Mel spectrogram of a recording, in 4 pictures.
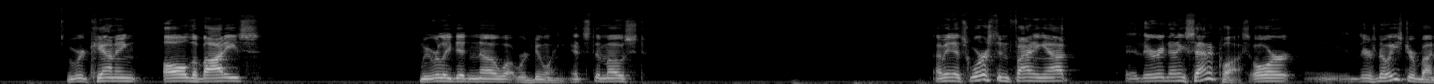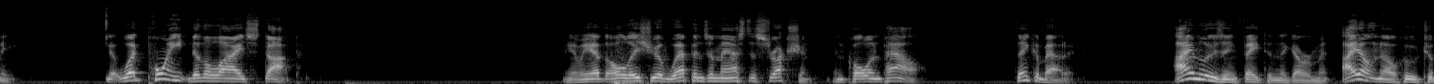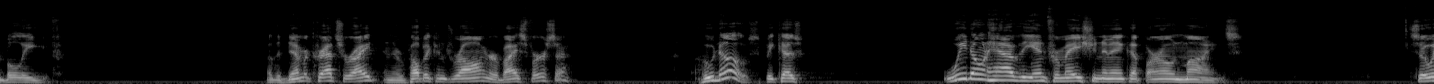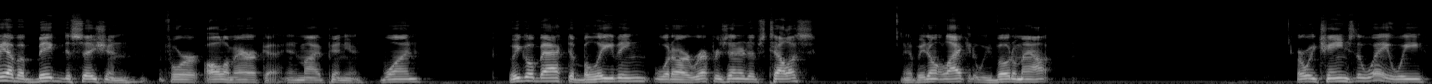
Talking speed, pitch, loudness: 140 wpm, 120 Hz, -27 LUFS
